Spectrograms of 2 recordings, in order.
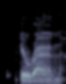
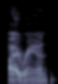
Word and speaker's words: Iran: It's Iran, not Iran or Iran. It's Iran. Ron. It's Ron. It's Ron, right?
